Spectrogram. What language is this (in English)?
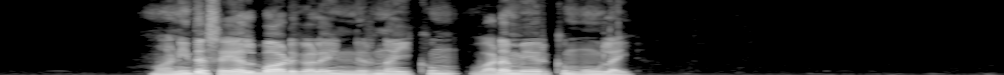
Tamil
